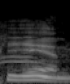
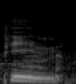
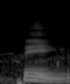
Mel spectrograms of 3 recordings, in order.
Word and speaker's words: Pien: We've been saying Pien, but it's just Pien. Ping, okay.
